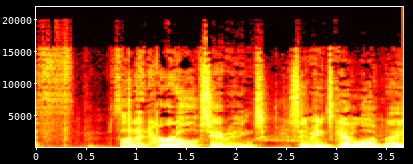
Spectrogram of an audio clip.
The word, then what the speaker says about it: Samhain: that it apparently that correct Gaelic pronunciation is saw win' even though it's spelled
